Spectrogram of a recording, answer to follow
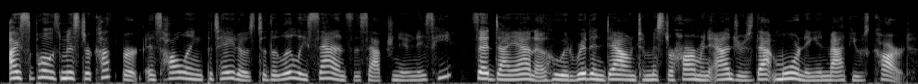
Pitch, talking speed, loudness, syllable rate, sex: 230 Hz, 195 wpm, -19 LUFS, 5.1 syllables/s, female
